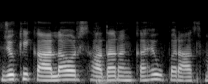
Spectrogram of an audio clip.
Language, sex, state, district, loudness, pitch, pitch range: Hindi, female, Chhattisgarh, Kabirdham, -16 LUFS, 195 Hz, 190-215 Hz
